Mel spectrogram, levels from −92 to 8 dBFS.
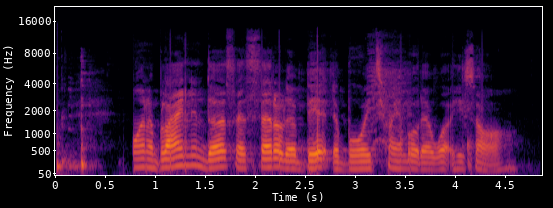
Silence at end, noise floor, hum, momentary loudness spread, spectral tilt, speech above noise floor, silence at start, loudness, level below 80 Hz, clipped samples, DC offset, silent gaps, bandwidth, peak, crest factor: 0.25 s; -49 dBFS; none; 14 LU; -5 dB/octave; 21 dB; 0.05 s; -29 LUFS; -68 dBFS; under 0.1%; under 0.1%; none; 13.5 kHz; -10 dBFS; 20 dB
